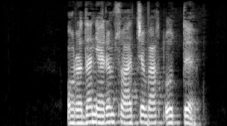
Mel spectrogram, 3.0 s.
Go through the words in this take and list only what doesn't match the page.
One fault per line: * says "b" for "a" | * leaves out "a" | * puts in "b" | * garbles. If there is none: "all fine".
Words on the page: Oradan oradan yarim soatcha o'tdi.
* leaves out "oradan"
* puts in "vaqt"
